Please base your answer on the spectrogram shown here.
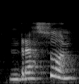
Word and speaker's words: razón: Razón se acentúa en la última sílaba, por lo tanto es aguda.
